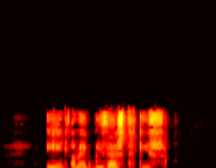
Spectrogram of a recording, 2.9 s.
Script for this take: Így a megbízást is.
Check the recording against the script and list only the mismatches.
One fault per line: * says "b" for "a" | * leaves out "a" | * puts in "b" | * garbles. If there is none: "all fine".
all fine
